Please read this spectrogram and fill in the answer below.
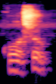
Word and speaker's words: Guoshu: Seguimos, entonces dice Kuoshu, también conocido como Kuoshu, como con K, ¿ya? La G se pronuncia como K en chino, ¿ya?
